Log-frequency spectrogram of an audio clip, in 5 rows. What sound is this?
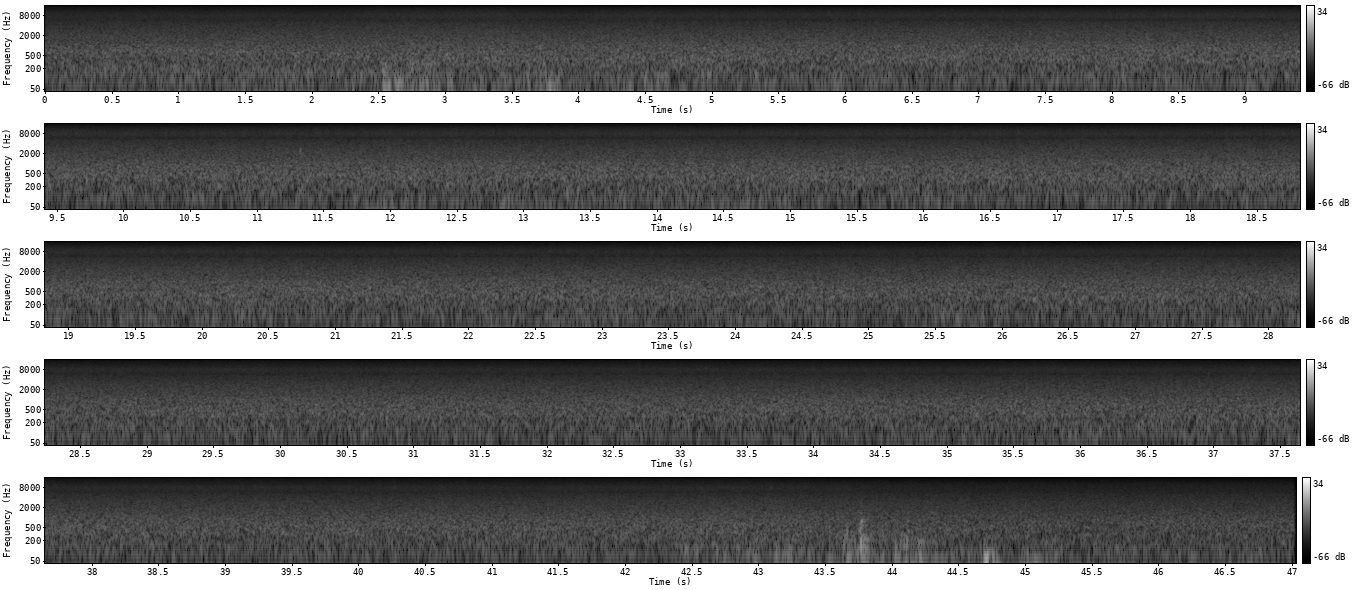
A sound clip of a river at Mount Rainier in Washington. Captured with a Tascam DR-40.
Rushing-Water, River, Water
